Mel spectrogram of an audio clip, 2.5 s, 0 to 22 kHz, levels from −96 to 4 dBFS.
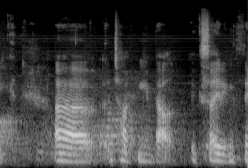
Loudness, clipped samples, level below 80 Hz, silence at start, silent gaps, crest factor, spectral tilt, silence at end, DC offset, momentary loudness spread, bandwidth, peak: -23 LUFS; under 0.1%; -72 dBFS; 0 s; none; 16 dB; -3.5 dB/octave; 0 s; under 0.1%; 11 LU; 16 kHz; -8 dBFS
